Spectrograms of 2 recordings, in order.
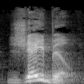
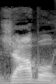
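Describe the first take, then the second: First: The first syllable sounds like 'jay'. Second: The first syllable sounds like 'jaw'. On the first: The speaker calls it right. "it's actually pronounced J-Bill" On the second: The speaker calls it wrong. "I said before Jobble"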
